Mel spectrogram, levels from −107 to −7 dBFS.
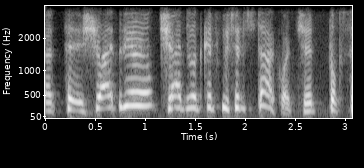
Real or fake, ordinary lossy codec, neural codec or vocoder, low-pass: fake; Opus, 64 kbps; codec, 16 kHz, 1.1 kbps, Voila-Tokenizer; 3.6 kHz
